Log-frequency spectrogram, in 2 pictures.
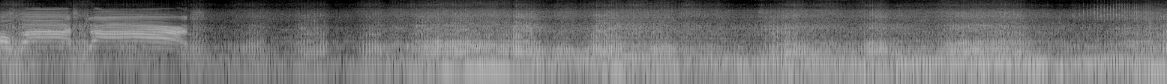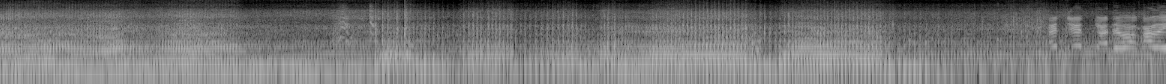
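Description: Motorcycle engine gassing and revving on a ride toward the Curug Bentang waterfall in Subang, a loud, continuous rising-and-falling drone with clatter throughout, with voices talking and shouting over it.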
